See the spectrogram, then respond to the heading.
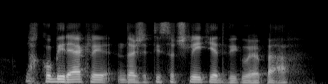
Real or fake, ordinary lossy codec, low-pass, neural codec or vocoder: fake; none; 7.2 kHz; codec, 16 kHz, about 1 kbps, DyCAST, with the encoder's durations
